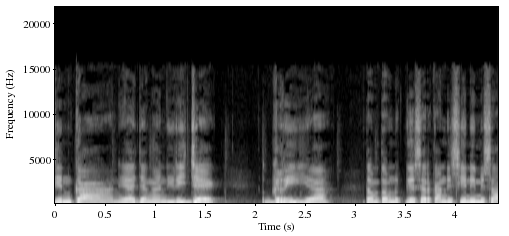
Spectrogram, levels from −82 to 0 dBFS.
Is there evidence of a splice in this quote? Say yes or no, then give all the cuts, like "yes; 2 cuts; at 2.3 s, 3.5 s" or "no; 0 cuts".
yes; 1 cut; at 3.1 s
